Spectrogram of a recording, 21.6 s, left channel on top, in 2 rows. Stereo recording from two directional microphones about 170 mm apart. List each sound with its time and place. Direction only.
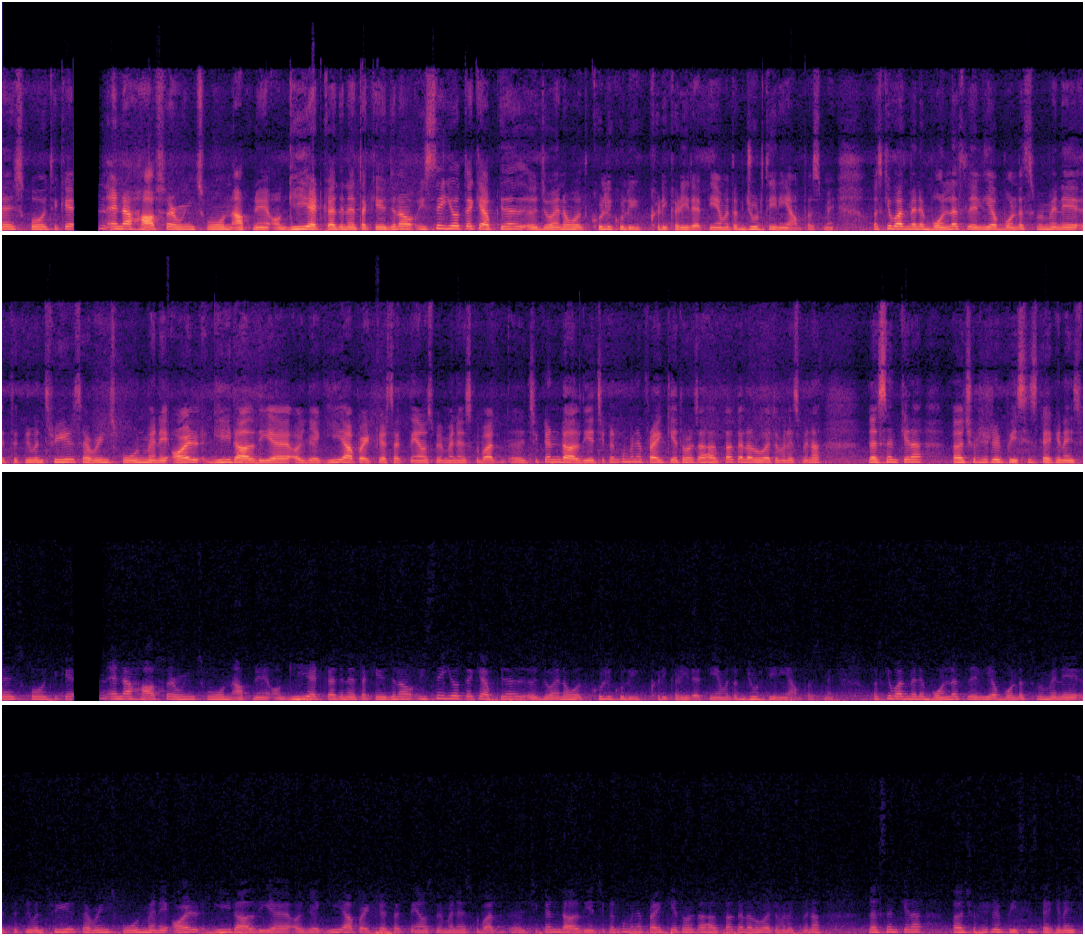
0.3 s a woman's voice: 45° left (ahead or behind)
